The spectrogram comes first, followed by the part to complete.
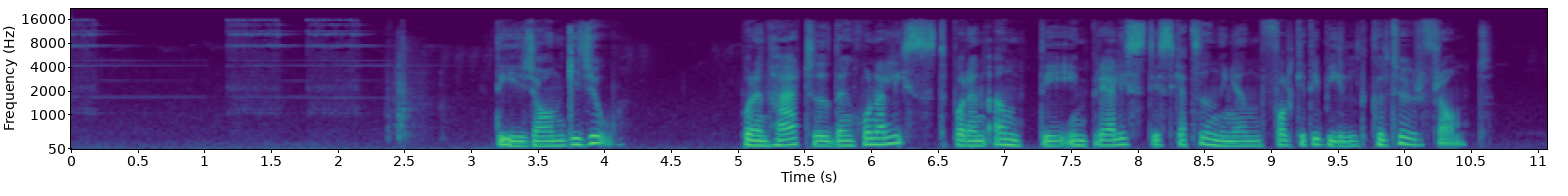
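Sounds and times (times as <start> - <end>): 
telephone bell ringing in a political bookshop in Gothenburg Sweden: 0.0 - 2.9
speech: 3.2 - 4.2, 5.0 - 10.7.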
